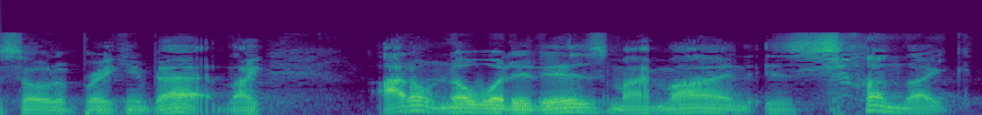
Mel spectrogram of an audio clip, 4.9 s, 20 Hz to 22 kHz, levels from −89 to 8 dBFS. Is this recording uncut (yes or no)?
yes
